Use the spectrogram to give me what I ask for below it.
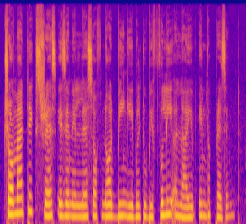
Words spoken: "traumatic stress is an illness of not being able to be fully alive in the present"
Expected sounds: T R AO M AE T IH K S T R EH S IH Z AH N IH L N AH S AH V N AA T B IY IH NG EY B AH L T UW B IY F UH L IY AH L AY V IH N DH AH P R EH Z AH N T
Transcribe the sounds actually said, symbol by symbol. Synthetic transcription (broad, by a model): T R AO M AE T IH K S T R EH S IH Z AH N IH L AH S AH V N AA T B IY IH NG EY B AH L T UW B IY F UH L IY AH L AY V IH N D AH P R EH Z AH N T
